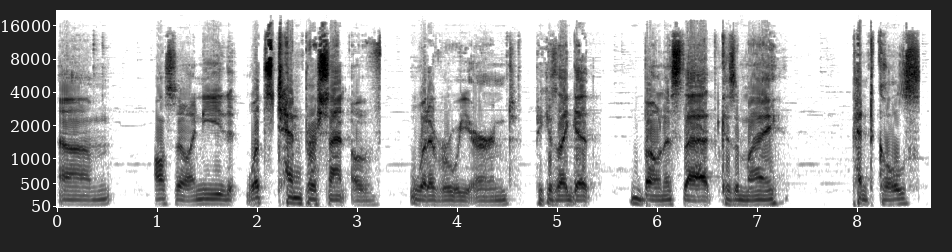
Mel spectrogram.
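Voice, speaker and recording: A man's voice: low-pitched, steady tone, measured pace, soft background music. A man chatting casually as a player in a tabletop role-playing game.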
